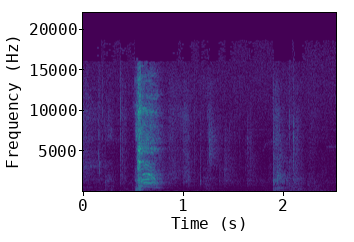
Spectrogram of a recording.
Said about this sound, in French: Pardon, je tousse aussi.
